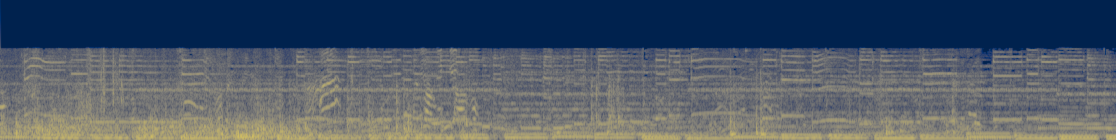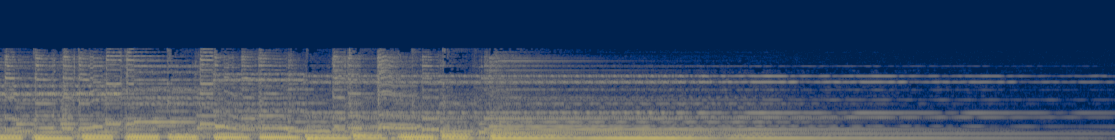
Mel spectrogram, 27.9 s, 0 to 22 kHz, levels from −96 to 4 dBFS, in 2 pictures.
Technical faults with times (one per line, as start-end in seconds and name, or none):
none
